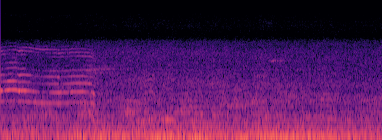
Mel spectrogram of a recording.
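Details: Mufasa, a pet cat, meows while its owner talks to it in Telugu about putting a bag inside the house: one clear harmonic meow lasting about a second, then low rumbling background noise.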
